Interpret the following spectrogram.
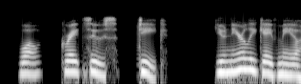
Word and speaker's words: DIC: reason why it's spelled D I see and pronounced deke is because it's supposed to mean something that was supposed to be an acronym for diffusion information and communication and he Hayward and deke entertainment kept that slogan throughout the entire lifetime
